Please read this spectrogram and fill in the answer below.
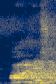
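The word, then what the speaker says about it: honest: European ऑनेस्ट है, जैसे आप पढ़ेंगे ऑनेस्ट मैन, ऑनेस्ट मैन। भले ही ऑनेस्ट जो वर्ड है उसकी पहले स्पेलिंग यच है, लेकिन उसका उच्चारण, इस वर्ड का उच्चारण आ से हो रहा है, आ से हो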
